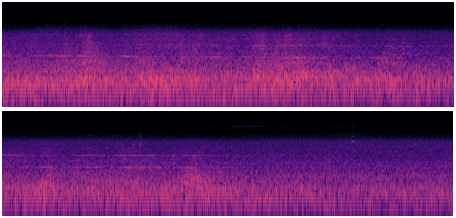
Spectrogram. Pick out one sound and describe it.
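A jet airliner's engines roar loudly overhead and slowly fade as it climbs away.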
